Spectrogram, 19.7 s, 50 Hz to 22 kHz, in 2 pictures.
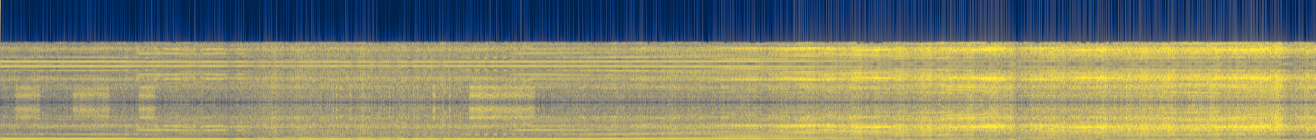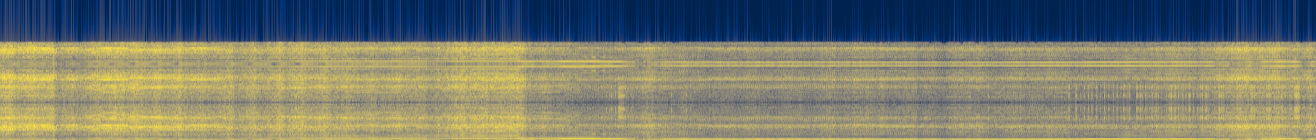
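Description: Stock Kawasaki Ninja ZX-6R's inline-four engine running hard at high revs, heard from an onboard camera with wind rush. Its pitch climbs slowly for several seconds, dips briefly at a quick upshift about a third of the way in, holds, then falls around two-thirds through and climbs again near the end.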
